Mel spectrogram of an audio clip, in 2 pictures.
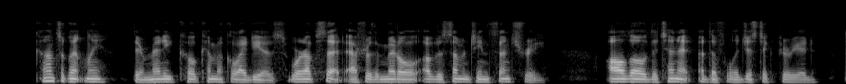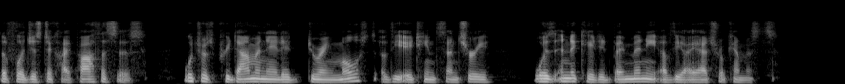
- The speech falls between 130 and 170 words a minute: Yes, average, 155 wpm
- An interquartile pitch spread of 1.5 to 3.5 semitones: Yes, narrow, 2.4 semitones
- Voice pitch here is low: Yes, low, 120 Hz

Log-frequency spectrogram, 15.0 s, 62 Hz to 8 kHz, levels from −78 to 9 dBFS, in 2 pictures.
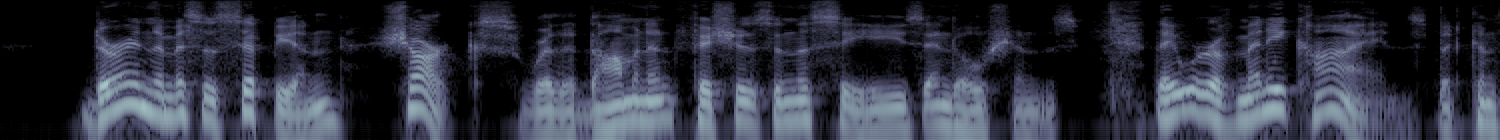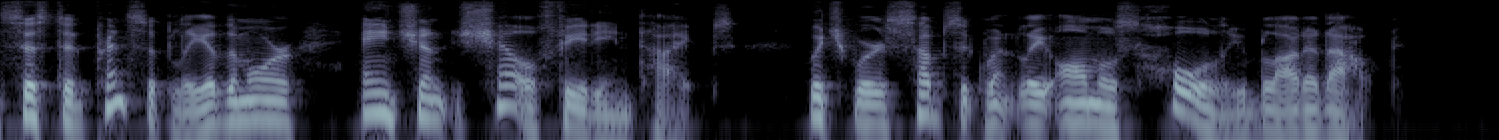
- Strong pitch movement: Yes, wide, 6.6 semitones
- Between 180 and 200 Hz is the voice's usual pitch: No, low, 110 Hz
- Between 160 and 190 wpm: No, average, 150 wpm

